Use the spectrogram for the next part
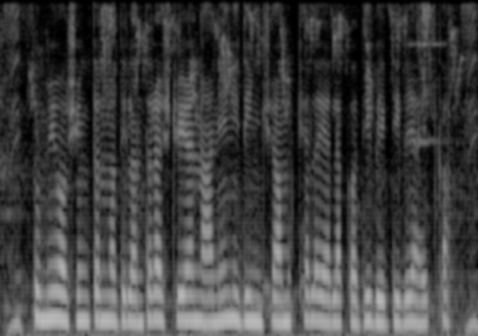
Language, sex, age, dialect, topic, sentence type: Marathi, female, 25-30, Varhadi, banking, statement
